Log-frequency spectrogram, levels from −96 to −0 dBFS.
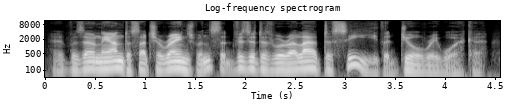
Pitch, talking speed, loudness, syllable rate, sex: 100 Hz, 195 wpm, -19 LUFS, 6.6 syllables/s, male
